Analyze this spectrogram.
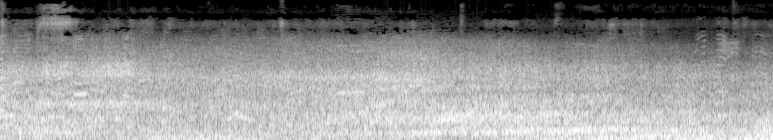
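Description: Jet planes roar loudly overhead.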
